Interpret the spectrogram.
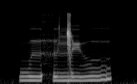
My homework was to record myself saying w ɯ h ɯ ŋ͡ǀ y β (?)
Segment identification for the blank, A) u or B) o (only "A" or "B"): A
